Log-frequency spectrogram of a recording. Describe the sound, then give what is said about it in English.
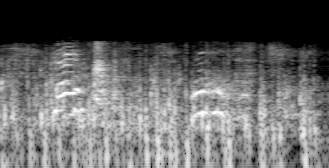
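Hooves clop steadily alongside the rattle of a horse-drawn buckboard approaching hurriedly and stopping on Main Street, with a couple of brief higher-pitched calls cutting through the busy clatter. “He turned in the saddle as a buckboard approached hurriedly and stopped.”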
